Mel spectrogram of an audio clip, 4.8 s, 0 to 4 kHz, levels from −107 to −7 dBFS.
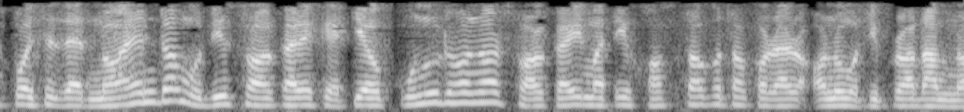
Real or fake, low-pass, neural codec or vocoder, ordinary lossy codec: fake; 3.6 kHz; codec, 16 kHz, 4.8 kbps, FACodec; MP3, 24 kbps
